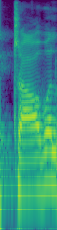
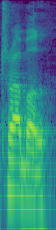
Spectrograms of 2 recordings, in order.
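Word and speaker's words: trouble: अब इसको देखिए ट्रावल, बहुत लोग कहते हैं ट्रावल, तो ट्रावल भी नहीं पढ़ाता है, क्या पता है, ट्रबल, ट्रबल, समझ में आ रहा है। ओ साइलेंट होता है, इसका मतलब क्या होता है, परेशानी।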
